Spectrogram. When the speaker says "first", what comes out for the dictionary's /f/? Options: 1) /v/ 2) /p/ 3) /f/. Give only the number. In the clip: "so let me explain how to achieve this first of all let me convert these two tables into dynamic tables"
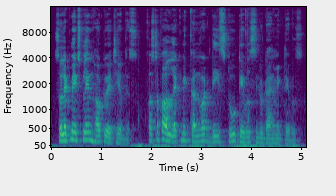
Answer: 3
